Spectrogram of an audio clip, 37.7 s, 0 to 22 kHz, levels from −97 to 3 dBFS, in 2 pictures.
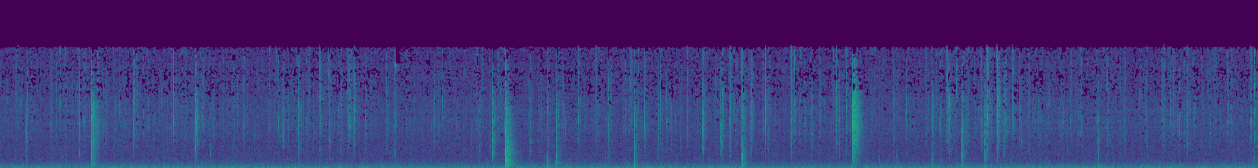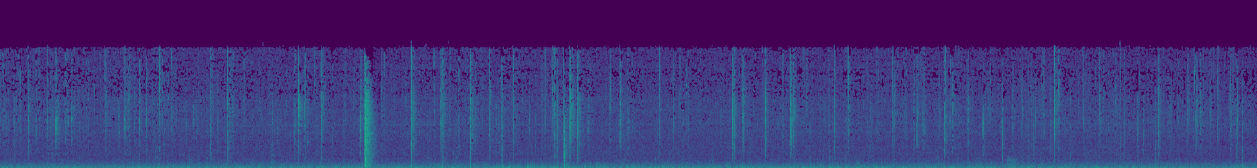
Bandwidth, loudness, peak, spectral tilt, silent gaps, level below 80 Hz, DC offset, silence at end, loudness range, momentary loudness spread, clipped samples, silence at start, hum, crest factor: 16 kHz; -45 LUFS; -10 dBFS; -2 dB/octave; none; -80 dBFS; under 0.1%; 0 s; 9 LU; 12 LU; under 0.1%; 0 s; none; 38 dB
